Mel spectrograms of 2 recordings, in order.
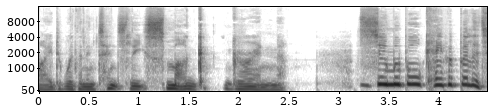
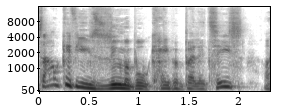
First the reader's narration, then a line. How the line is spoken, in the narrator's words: I snapped, incensed by the nerve of this young lad in his stupid toy town uniform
